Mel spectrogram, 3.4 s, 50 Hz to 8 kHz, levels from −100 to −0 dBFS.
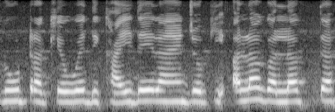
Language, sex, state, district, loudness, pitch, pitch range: Hindi, female, Chhattisgarh, Bilaspur, -12 LUFS, 250 Hz, 245-260 Hz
